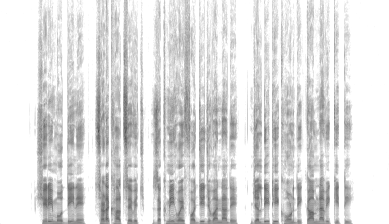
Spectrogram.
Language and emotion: Punjabi, neutral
